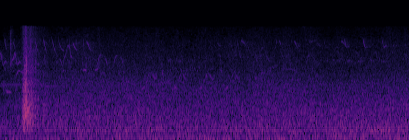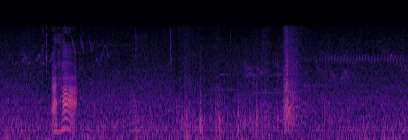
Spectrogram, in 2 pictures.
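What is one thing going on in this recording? Wind rushes steadily past during a glide.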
